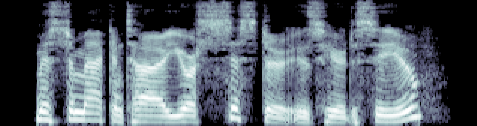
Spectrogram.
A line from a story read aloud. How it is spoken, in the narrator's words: Eleanor, his receptionist, said in a crisp voice that sounded pissed off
